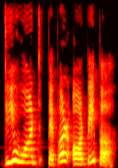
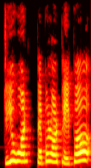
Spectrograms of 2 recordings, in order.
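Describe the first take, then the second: First: It is said at a slower, careful pace. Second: It is said at a quicker pace.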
